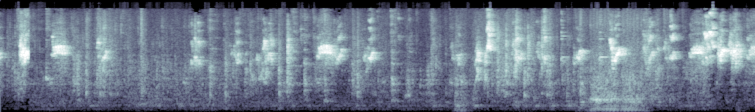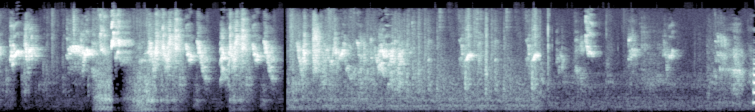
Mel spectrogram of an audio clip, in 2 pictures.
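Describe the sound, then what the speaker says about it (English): Several pet budgies in a cage chirp and twitter continuously, with brief wing-flapping bursts and rustling, close and fairly loud with no talking. "all my budgies actually are in the cage"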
